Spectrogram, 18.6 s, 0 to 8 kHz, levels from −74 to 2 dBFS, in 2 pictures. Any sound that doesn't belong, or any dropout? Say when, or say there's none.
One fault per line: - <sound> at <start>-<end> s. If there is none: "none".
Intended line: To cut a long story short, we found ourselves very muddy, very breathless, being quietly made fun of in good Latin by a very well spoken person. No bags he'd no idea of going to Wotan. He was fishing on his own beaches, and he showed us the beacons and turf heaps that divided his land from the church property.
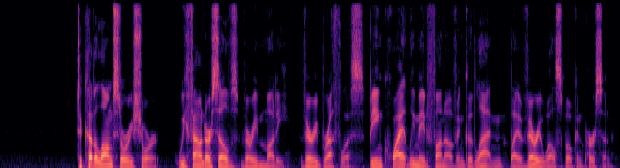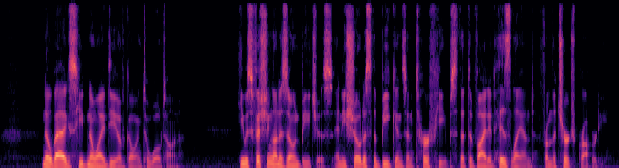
none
